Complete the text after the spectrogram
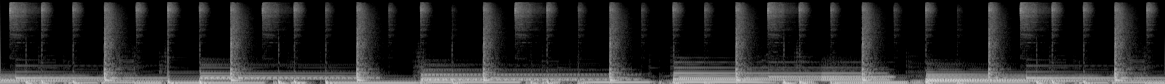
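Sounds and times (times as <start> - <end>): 
distorted Rhodes electric piano: 0.0 - 11.6.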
